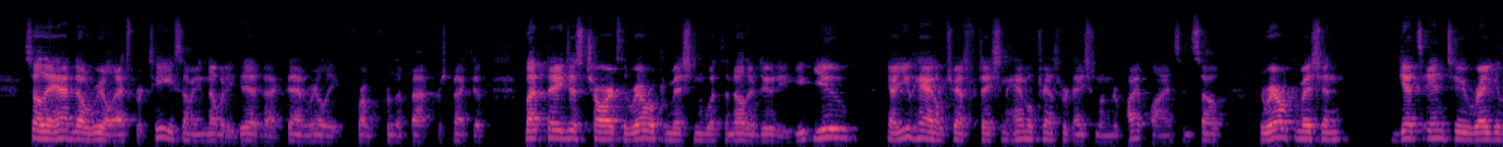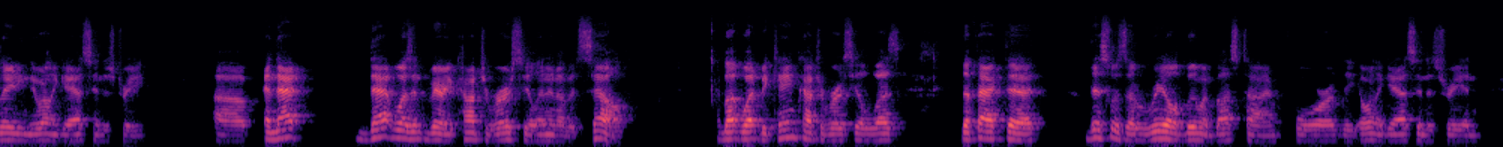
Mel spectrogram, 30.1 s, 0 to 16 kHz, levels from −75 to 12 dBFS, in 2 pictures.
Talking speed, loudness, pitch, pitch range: 170 wpm, -26 LUFS, 130 Hz, 115-150 Hz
